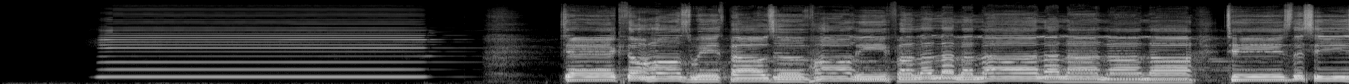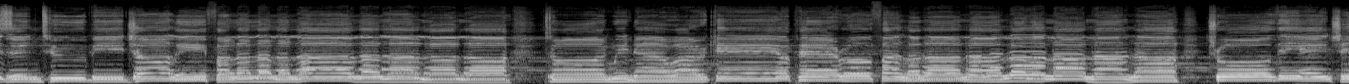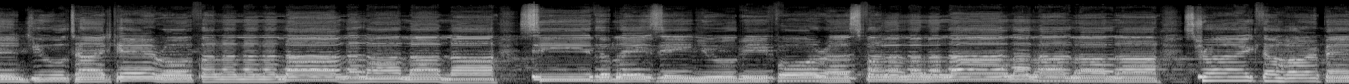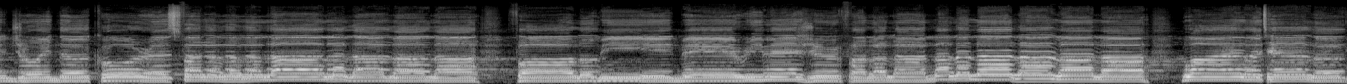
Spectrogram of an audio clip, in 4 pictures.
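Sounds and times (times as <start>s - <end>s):
Christmas carol backing track without lead: 1.0s - 53.9s.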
